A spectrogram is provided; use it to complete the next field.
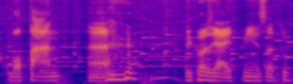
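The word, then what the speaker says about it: ボタン: After that, we have botan, again, unaccented, similar to English, but it's actually the Portuguese word botao.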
